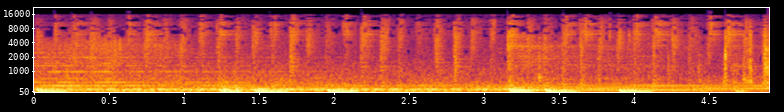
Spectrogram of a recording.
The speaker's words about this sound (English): A police car pulls up to the driveway of the Gray House.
